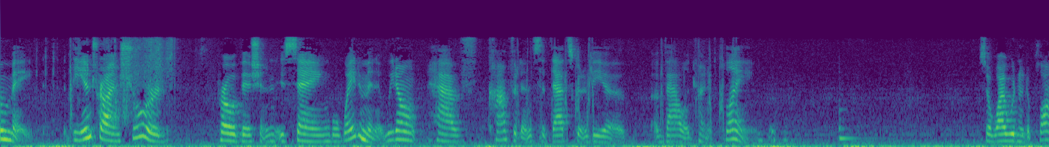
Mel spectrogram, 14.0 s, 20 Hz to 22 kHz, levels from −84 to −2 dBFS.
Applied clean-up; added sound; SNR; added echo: none; Bowed string instrument + Scratching (performance technique); 18 dB; none.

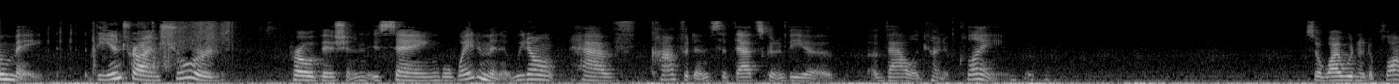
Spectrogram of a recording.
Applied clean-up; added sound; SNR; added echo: none; none; none; none.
